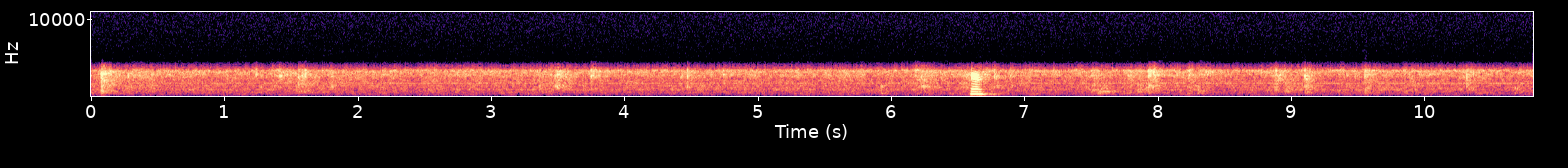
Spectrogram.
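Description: Ferrets scuffling quietly with faint scattered clicks, and one short, loud squeak about two-thirds of the way through.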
